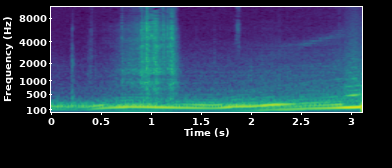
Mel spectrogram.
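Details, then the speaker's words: Nissan Skyline RB20DET loaded in second gear: revs climb with an uneven, stumbling note, a misfire and hesitation around 5000 rpm, seeming worse than the day before; spark or fuel problem suspected, cause unclear. "yeah it's nasty it's I think it's worse than yesterday so I'm not sure what's happening at the moment"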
